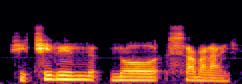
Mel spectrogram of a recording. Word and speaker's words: Shichinin no Samurai: Uh, it's roughly translated in Japanese as Shichinin no Samurai. I think I've pronounced that correctly.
